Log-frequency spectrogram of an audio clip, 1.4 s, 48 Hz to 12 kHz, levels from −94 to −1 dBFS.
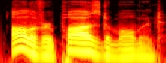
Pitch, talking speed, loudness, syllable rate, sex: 105 Hz, 175 wpm, -17 LUFS, 6.7 syllables/s, male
